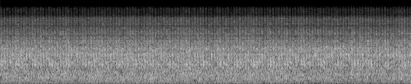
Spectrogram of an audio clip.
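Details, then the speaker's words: 12-valve Cummins diesel truck, non-intercooled, about 750,000 miles, just started: steady, even diesel clatter at idle, no misses, knocks, surging or odd shakes, sits dead still; smooth, healthy normal idle. "Just beautiful, purrs like a kitten. Like no like odd shakes in the engine, no like odd rocks or, I mean, it just sits dead still."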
